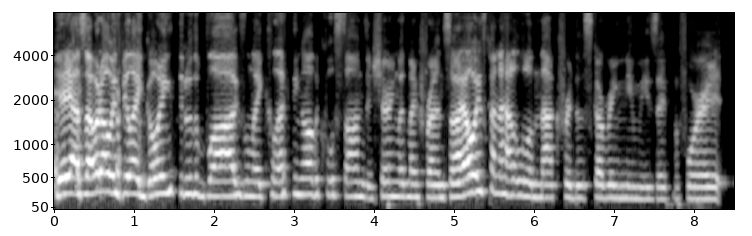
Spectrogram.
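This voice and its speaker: A woman's voice: medium pitch, fairly even intonation, fast talker, hardly any pauses, fairly bright tone. A young woman from Peru and Florida chatting informally as an interview guest, often saying "like" as she tells her story. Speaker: interview guest, music career coach.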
